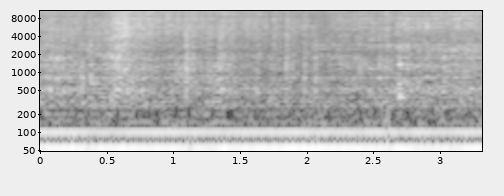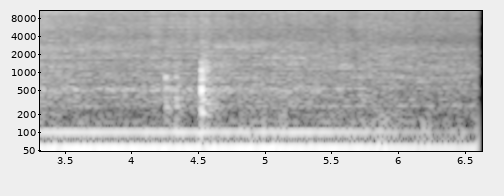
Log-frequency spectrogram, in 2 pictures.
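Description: Chicken breast sizzling in oil in a nonstick frying pan, a steady hiss that slowly grows fainter, with a couple of light clicks.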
